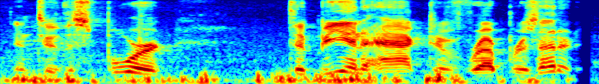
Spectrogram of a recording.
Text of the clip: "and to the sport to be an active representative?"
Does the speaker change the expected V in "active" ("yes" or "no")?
no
